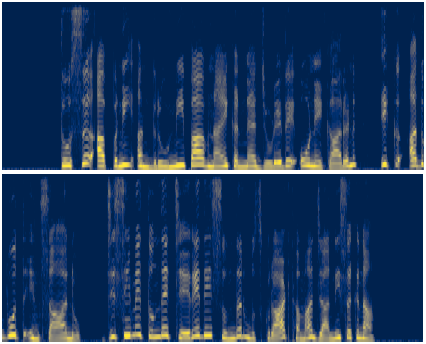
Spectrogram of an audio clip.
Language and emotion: Dogri, happy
